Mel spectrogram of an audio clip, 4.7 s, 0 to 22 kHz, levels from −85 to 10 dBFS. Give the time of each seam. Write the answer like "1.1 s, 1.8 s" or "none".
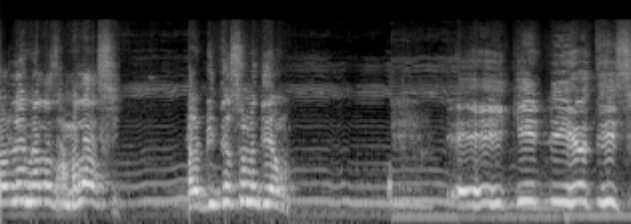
2.9 s

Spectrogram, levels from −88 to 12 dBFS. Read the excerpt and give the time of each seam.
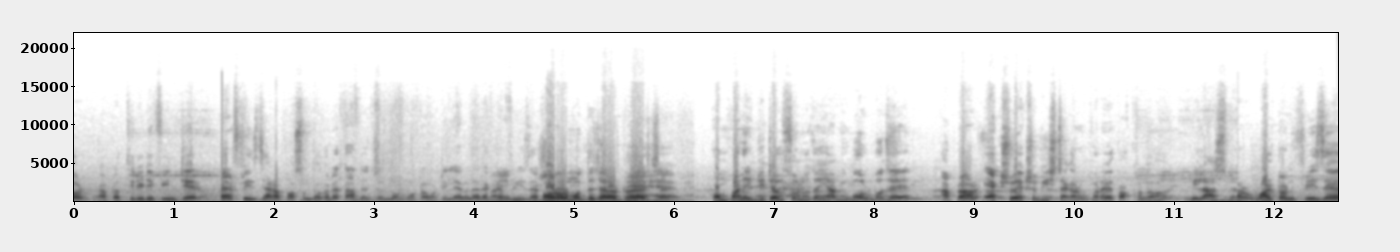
1.5 s, 6.2 s, 11.7 s

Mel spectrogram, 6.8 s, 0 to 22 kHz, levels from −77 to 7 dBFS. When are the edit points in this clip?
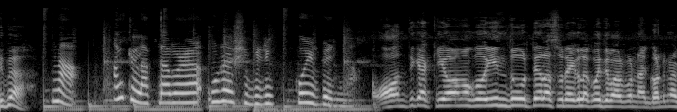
3.6 s

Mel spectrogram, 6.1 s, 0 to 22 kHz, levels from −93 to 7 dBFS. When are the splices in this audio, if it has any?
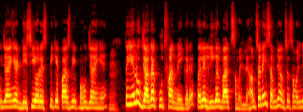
none

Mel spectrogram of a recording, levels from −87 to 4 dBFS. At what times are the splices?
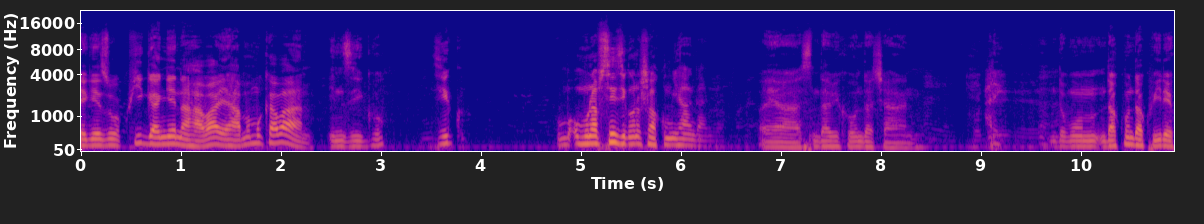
2.4 s

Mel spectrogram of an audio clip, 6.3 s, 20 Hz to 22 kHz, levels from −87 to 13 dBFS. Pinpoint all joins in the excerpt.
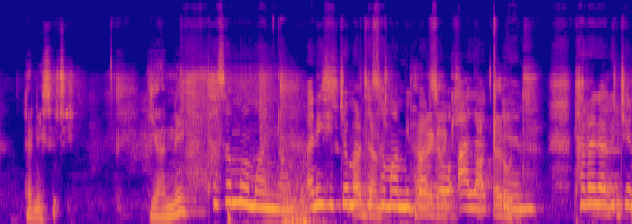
none

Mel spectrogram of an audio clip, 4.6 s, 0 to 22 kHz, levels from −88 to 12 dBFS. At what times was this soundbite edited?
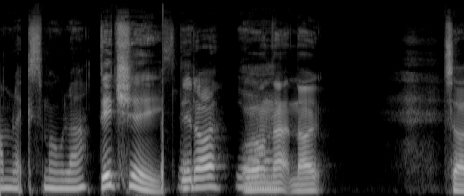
1.6 s

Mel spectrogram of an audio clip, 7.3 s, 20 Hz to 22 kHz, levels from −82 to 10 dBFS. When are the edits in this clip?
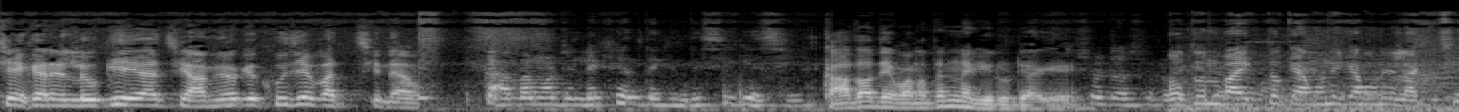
2.1 s, 5.8 s

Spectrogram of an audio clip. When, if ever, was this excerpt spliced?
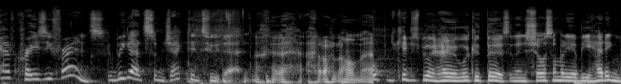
1.0 s, 3.7 s

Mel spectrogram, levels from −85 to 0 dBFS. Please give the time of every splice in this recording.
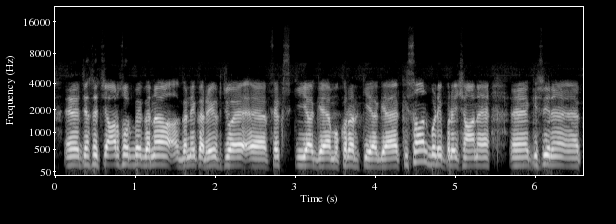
none

